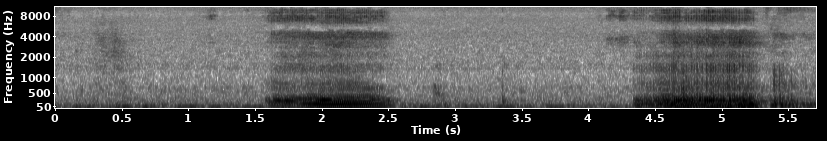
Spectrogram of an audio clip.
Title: Snoring Bulldog Couch 🛋 Potato 🥔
